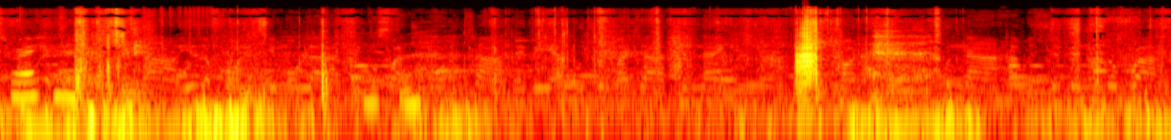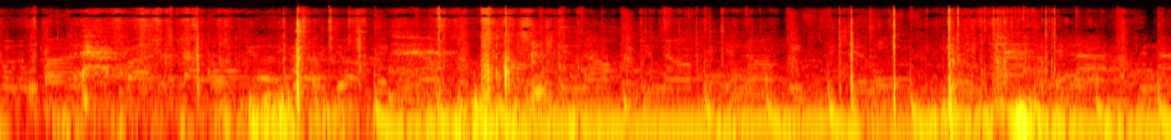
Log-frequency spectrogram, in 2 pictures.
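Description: Background music with a singing voice, over sharp cracks and scrapes from a shovel and loppers cutting crepe myrtle roots in the soil. The loudest crack comes about six seconds in.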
